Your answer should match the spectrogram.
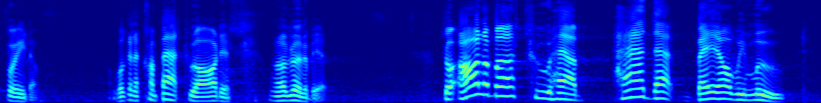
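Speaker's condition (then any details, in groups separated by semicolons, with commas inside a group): Deafness; needs names repeated several times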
